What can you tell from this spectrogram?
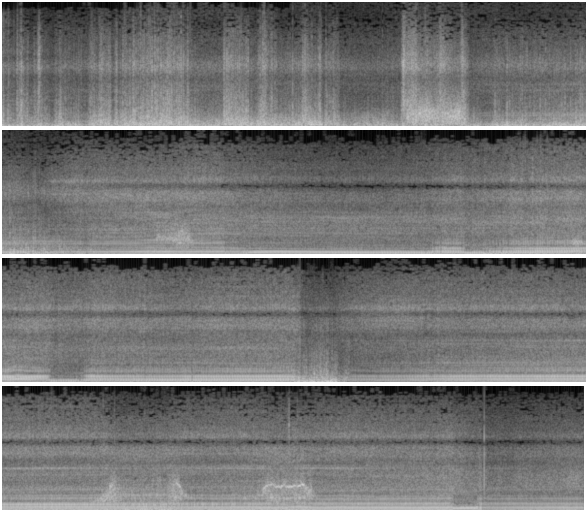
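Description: Dirt bike engine running while riding on the road. Its note rises and falls with the throttle and drops sharply twice. For the first several seconds a heavy rushing noise, typical of wind hitting the microphone, nearly covers the engine.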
